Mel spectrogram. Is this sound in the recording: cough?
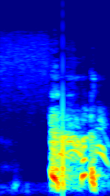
yes

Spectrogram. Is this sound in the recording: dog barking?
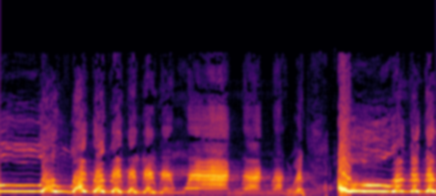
yes

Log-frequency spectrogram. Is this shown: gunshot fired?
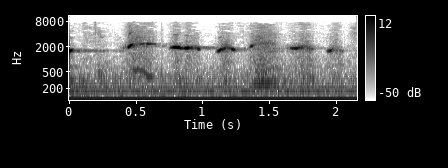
no

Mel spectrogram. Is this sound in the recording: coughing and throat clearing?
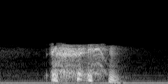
yes

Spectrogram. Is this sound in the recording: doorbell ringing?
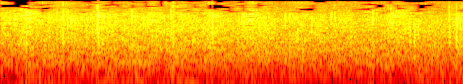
no

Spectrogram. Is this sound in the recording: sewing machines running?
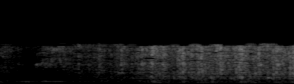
yes

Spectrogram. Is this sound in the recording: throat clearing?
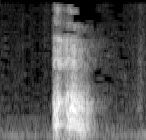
yes

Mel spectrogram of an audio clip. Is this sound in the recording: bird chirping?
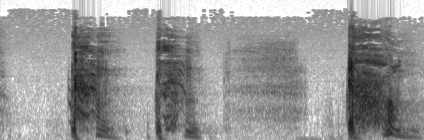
no

